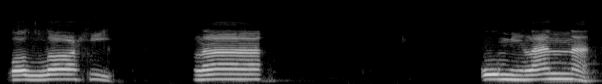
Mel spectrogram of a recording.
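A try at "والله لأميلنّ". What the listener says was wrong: La lanya la jawabul qasam. Pendek.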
